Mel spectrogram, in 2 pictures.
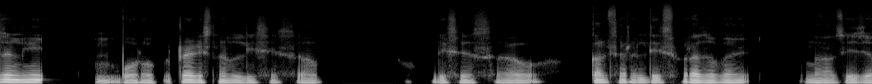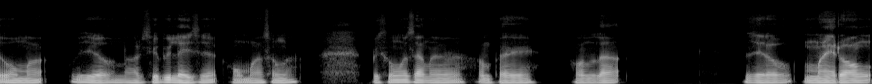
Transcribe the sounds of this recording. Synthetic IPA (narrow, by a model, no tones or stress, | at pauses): zaŋi | bɔɾɔk̚tɾadisnalːisḭsɔp̚ | disesaw | kalsaɾaldispʰaɾazabaj | nazḭzḛɔma | ziɾawnaɾzibilajzeɔ̰masɔŋa | bikʰɔmazaŋnaɡahampʰaj | ɔnla | zeɾawmajɾɔŋ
